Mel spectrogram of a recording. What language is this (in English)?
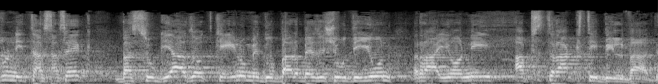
Hebrew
